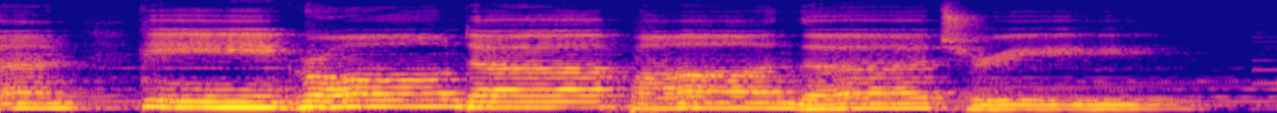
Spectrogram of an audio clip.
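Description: A man singing a slow hymn verse with acoustic guitar accompaniment, in long held notes; the sung line dies away near the end.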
